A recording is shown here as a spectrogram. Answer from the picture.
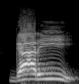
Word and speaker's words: gari: Gari. Gari, professor, a sílaba tônica é esse I aqui, ó. Seria um oxítono determinado em I.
